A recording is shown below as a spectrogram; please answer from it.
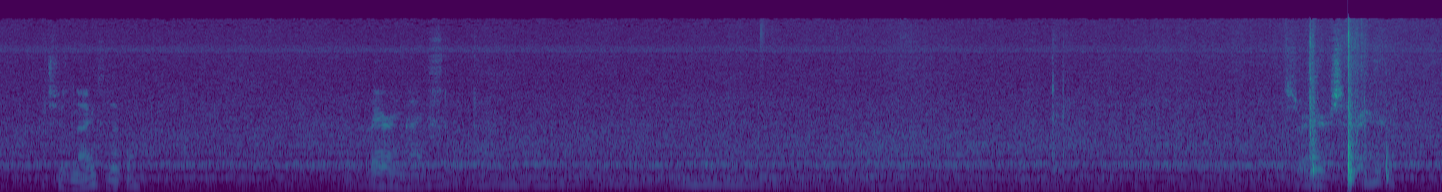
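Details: Swarm of honey bees being relocated from a property in Weslaco, Texas, under cloudy skies; an even, low buzzing murmur runs throughout, with scattered taps and a cluster of sharp clattering handling noises toward the end.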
